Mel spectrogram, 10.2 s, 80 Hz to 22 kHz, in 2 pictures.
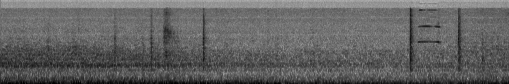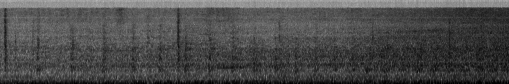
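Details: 2004 Subaru Forester XT pulling away cold: heavy low road rumble with a few sharp knocks from the front left suspension or drivetrain, only when accelerating and only when the car is cold.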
